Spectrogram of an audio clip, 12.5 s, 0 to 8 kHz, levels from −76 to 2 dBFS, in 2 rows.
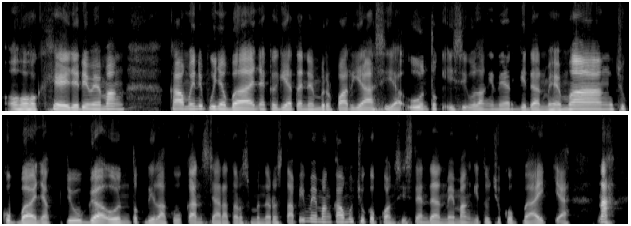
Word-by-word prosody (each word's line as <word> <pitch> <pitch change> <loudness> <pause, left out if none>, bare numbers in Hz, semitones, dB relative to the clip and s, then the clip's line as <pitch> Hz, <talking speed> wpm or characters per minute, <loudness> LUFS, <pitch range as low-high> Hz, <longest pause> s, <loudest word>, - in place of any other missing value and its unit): Oke, 150 +1 +4
jadi 165 +3 +4
memang, 175 +2 +2 0.5
kamu 170 +1 +3
ini - - +1
punya 180 -4 +2
banyak 155 +3 +4
kegiatan 150 -1 -1
yang 150 +1 -2
bervariasi 145 0 0
ya, - - -1
untuk 170 +2 -1
isi 155 0 -6
ulang 150 0 -3
energi, 150 -1 -4
dan 120 0 0
memang, 170 +5 +5
cukup 160 -5 -4
banyak 135 0 +2
juga 155 +1 +2
untuk 145 +3 -2
dilakukan 135 0 -4
secara 135 -1 -6
terus-menerus. 130 +2 -8
Tapi 135 - -5
memang 195 -5 -6
kamu 175 +3 -1
cukup 170 - -5
konsisten, 130 +5 -6
dan 135 -2 -2
memang 140 +3 -5
itu 145 - -11 0.2
cukup - - -6
baik, - - -3
ya. - - -3 0.3
Nah, - - +5
150 Hz, 170 wpm, -22 LUFS, 140-165 Hz, 0.5 s, memang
